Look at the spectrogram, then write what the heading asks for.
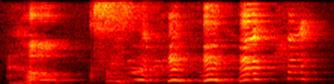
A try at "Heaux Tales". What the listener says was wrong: The X is silent, though. The X is silent, dog. It's hotels. Like hoes, there's some moves and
